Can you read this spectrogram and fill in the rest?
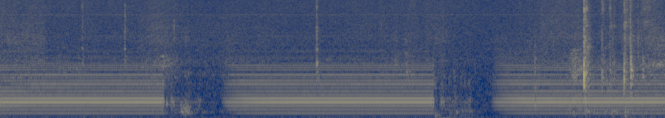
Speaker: you'll hear that buzzing which comes and goes it's there despite whatever you do to the volume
